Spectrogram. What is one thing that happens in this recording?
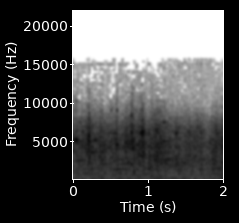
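A tank engine rumbles and its tracks clank.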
